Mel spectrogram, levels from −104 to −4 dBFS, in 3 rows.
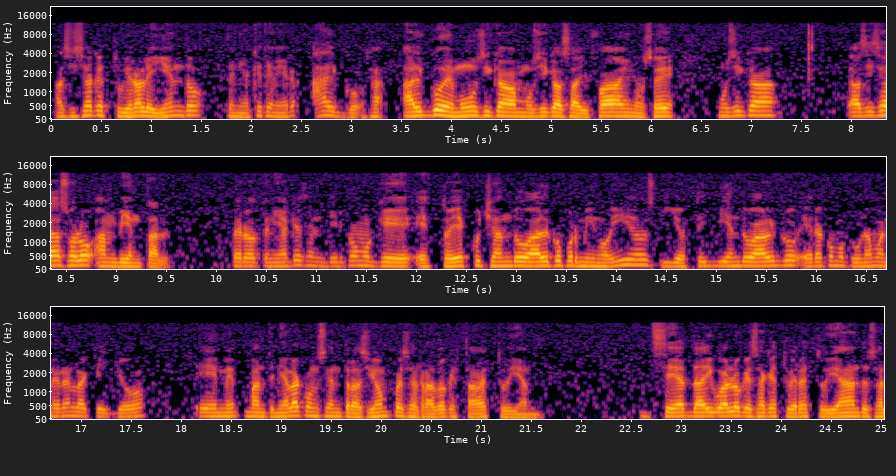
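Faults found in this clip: Overdone noise removal, present for the whole clip. Background pulled to near silence with twinkling specks; voice's quiet syllable edges dropping out. Probable component: noise suppressor set too aggressive. Mechanism: bands near its noise estimate gated far down, taking weak speech energy with them. Unlike a low-bitrate codec, there is no swirl on loud passages; the damage sits in quiet bands and pauses.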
